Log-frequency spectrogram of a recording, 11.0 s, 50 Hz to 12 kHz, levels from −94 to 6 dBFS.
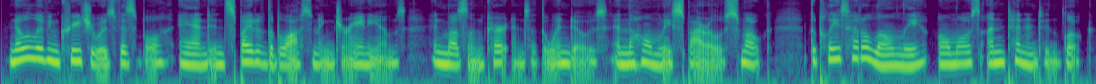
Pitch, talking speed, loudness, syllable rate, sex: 200 Hz, 175 wpm, -20 LUFS, 5.7 syllables/s, female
